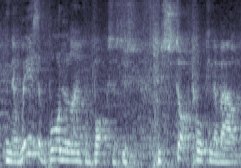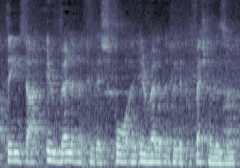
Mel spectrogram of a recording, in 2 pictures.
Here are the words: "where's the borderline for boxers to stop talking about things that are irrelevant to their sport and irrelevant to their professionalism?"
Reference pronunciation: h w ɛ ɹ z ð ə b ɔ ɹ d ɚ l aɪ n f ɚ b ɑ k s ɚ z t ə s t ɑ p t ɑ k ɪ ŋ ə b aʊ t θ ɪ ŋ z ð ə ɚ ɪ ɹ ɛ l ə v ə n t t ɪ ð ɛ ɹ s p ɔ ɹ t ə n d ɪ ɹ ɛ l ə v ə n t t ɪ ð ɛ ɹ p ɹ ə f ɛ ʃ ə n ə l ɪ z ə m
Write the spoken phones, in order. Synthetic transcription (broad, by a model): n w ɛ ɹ z ð ə b ɔ ɹ d ɚ l aɪ n f ɚ b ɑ k s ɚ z t ə s t ɑ p t ɑ k ɪ ŋ ə b aʊ t θ ɪ ŋ z ð ə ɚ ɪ ɹ ɛ l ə v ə n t t ɪ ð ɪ s p ɔ ɹ t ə n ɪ ɹ ɛ l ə v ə n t t ɪ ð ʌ p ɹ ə f ɛ ʃ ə n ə l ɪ z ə m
